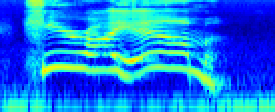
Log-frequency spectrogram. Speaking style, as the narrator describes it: Stuart, from his cramped position inside the rolled-up shade, called back

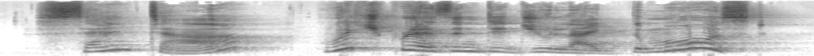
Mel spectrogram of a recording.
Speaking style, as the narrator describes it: Emma soon piped up

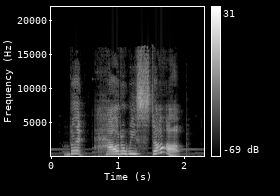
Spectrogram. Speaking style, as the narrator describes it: pleaded Isabella as she sneezed again

